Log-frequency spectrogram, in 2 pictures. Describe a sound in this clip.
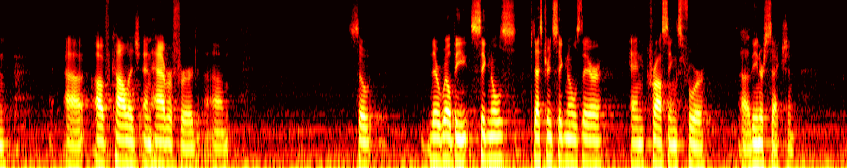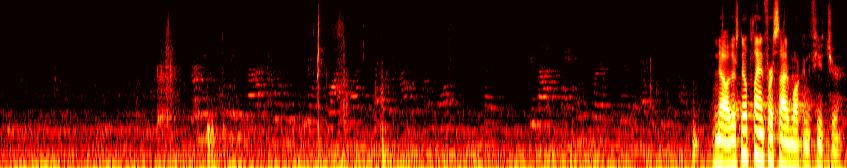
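A man speaks through a microphone in a large hall, pausing now and then.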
